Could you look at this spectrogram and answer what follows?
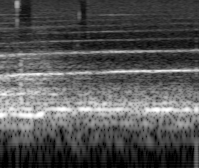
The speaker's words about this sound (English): hold on, there's a ambulance. I'm not sure if you'll be able to hear that or not.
